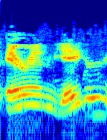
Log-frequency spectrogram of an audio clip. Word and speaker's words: Eren Yeager: Yeah, Fantasy Earth, and really, these two guys, Eren Yeager, is that how you pronounce it?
